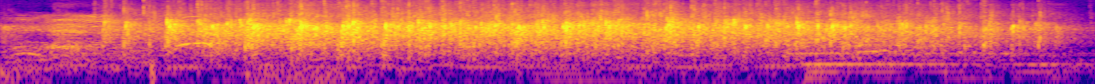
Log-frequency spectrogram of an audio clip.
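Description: A church congregation applauds a guest speaker, with dense sustained clapping and scattered cheers that swell quickly and hold steady for several seconds before tapering, while a low musical tone lingers underneath.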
